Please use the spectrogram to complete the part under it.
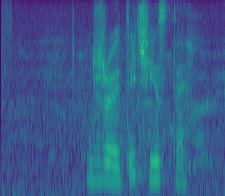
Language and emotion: Russian, positive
